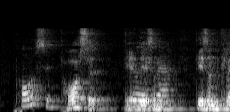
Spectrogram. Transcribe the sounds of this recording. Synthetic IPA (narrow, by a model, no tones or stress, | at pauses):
pʰɒsəpʰɒsəjæd̥e̝æɐsɒ̽nd̥e̝æsɒ̽nenpʰl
